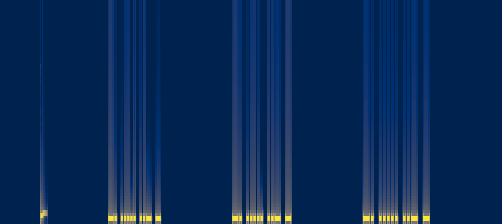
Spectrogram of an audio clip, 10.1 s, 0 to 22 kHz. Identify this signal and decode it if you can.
Morse code, heard as a keyed tone, about 33 wpm, 700 Hz. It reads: N5UT N5UT N5UT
